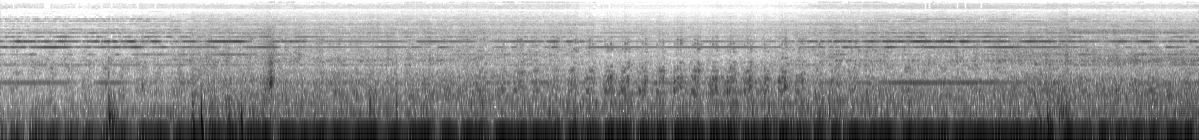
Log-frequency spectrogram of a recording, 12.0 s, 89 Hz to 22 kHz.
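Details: 1988 Sea Ray boat motor that cranked but would not start, now running on starting fluid: steady low drone with a thin constant high buzz over it; buzz source unclear.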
